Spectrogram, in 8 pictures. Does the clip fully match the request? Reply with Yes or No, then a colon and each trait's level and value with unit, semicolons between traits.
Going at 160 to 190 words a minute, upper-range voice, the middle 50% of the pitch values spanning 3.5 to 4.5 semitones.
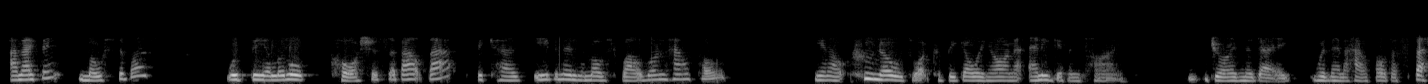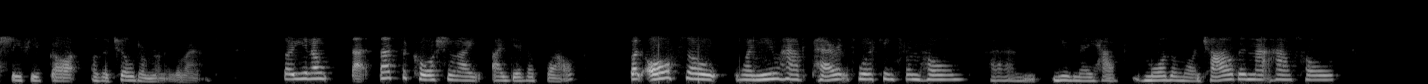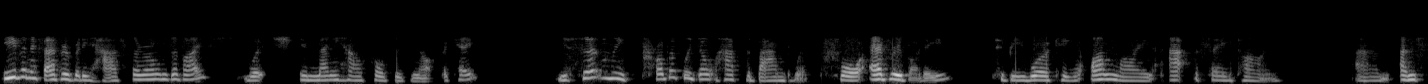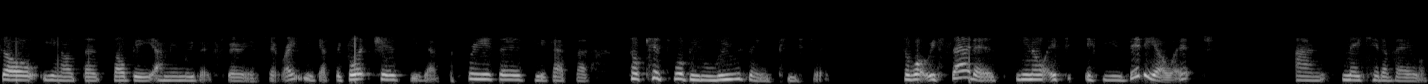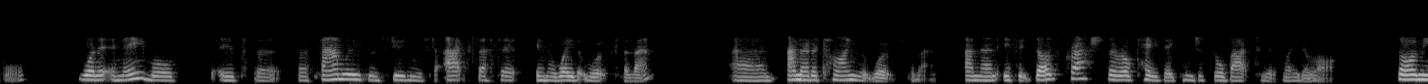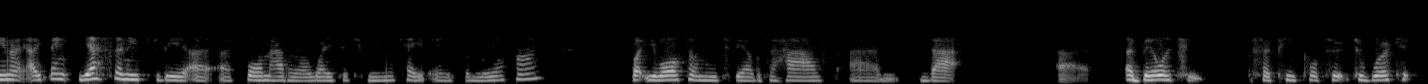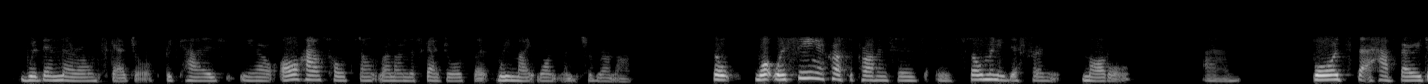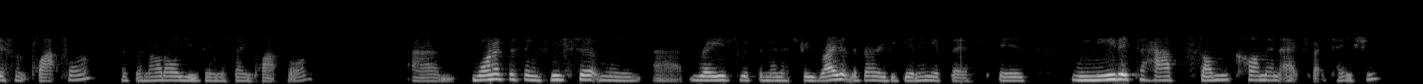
Yes: average, 170 wpm; high, 200 Hz; average, 4.1 semitones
